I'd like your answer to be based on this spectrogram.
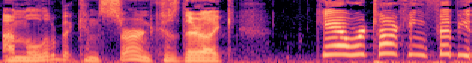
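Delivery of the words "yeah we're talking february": very high, squeaky put-on voice. Quoting a person they like better than Dylan: Maddie impression. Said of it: "That's my impression of Maddie".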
